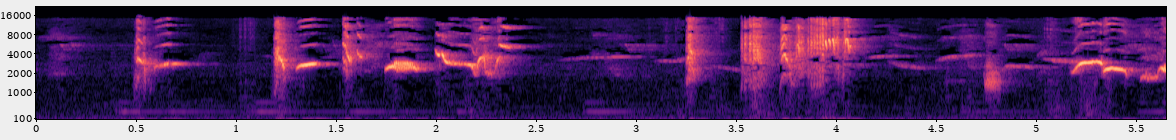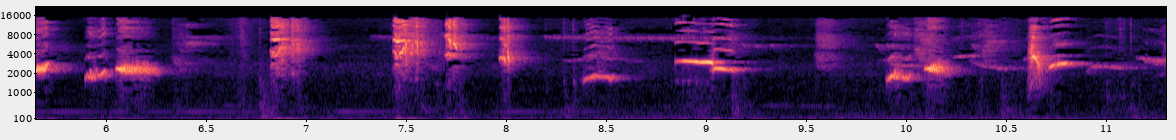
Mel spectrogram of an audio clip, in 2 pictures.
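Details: White-rumped shama kept caged and provoked to fight a rival, delivering a long stream of clicks, harsh bursts and short slurred whistles at an irregular, lively pace over a low faint hum.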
